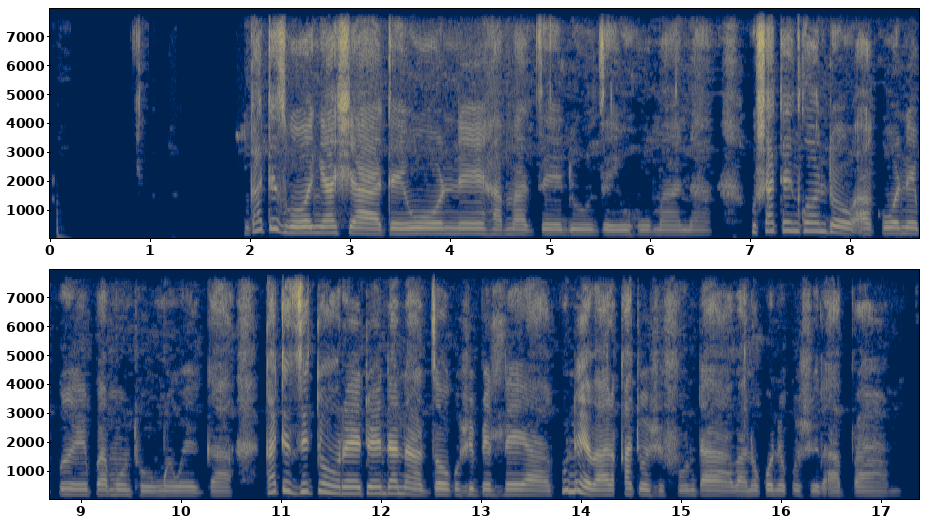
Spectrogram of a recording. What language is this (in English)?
Ndau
